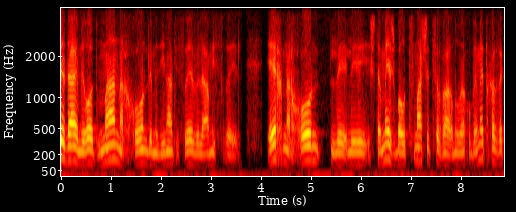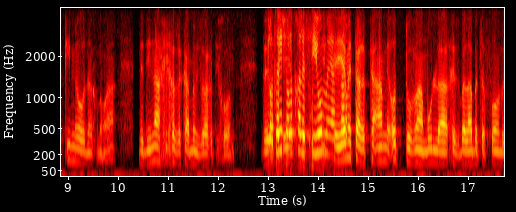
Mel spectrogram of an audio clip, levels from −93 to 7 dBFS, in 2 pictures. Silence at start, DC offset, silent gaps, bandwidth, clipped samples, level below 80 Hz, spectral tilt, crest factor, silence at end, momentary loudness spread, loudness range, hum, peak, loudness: 0 s; under 0.1%; none; 4 kHz; under 0.1%; -78 dBFS; -3.5 dB/octave; 20 dB; 0 s; 17 LU; 10 LU; none; -12 dBFS; -32 LUFS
